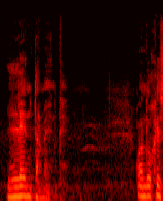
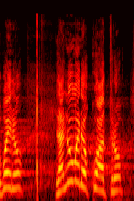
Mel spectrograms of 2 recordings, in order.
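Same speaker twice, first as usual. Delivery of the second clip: loud, higher mock opener; mock announcement; 6 semitones higher, 9 dB louder than usual. Shown as a demonstration. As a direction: announce it like a list item. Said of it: "Podría haber empezado diciendo". (anuncio fuerte y exagerado)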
